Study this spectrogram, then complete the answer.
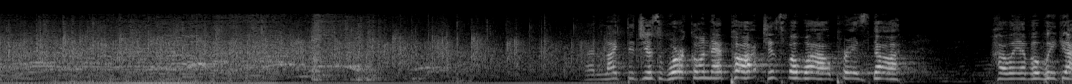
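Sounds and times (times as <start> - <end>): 
audience clapping hands: 0.0 - 6.9
speech: 6.0 - 9.1, 10.0 - 10.7.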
